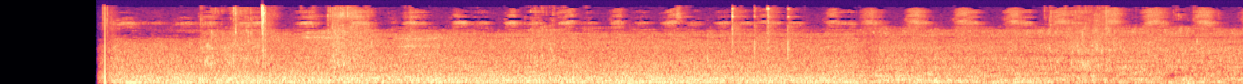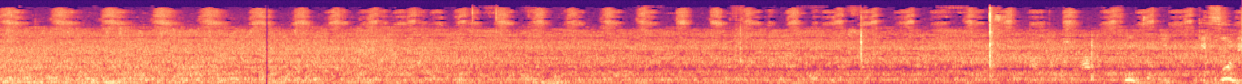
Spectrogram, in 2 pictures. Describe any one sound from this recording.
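Water splashes gently as a man wades through a shallow river.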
